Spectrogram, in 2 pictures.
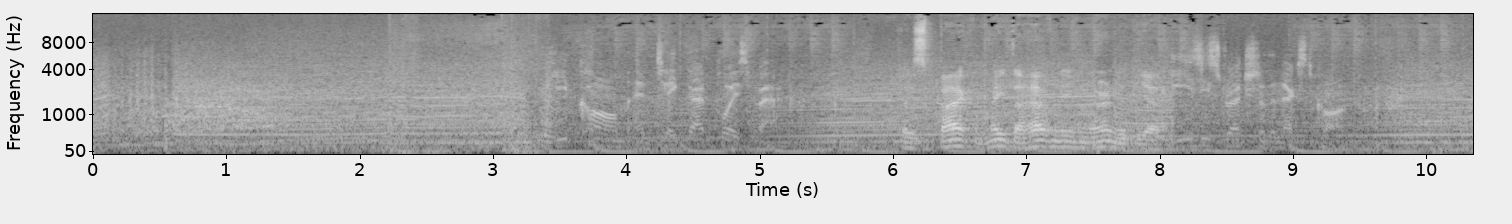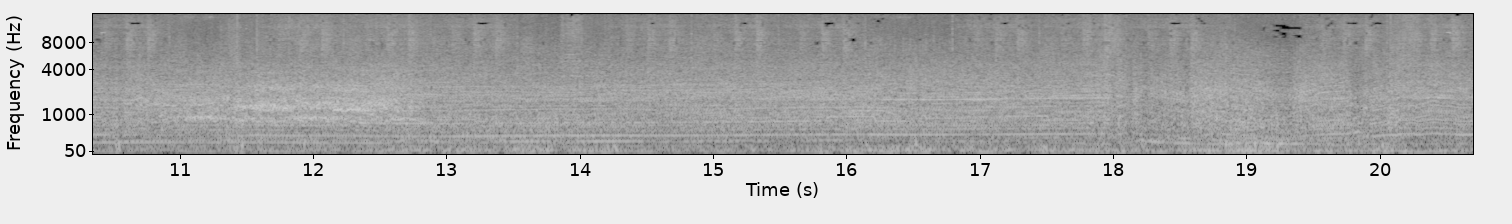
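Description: Tyres screech as a car slides through corners.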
